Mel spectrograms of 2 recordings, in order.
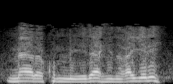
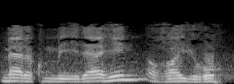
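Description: First: The r of ghayr takes an i vowel. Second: The r of ghayr takes a u vowel. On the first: The word is an adjective describing 'god'. "اخفض الراء منه واكسرها" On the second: The word stands as a substitute for 'god'. "والباقون قرأوا بالرفع"

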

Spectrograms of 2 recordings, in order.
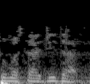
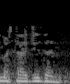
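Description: First: The word ends on a plain vowel, no -n. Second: The word ends with an added -n sound. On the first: The speaker calls it right. "منصوب علامة نصب الفتحة ما تنون" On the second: The speaker calls it wrong. "ما تقول مساجدا تمنع من الصرف"

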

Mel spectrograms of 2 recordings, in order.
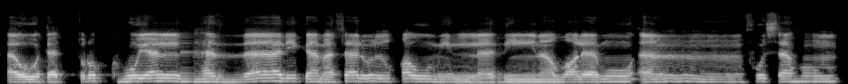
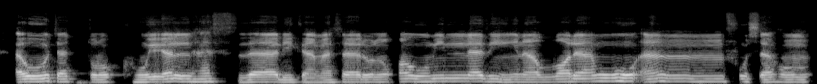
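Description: First: The th sound merges into the following dh. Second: The th sound is pronounced clearly before dh. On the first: "مثل ما فعلنا مع اركب الآن" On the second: "وله وجه الإظهار"

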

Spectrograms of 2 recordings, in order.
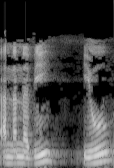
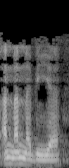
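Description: First: The word ends with a u vowel. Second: The word ends with an a vowel. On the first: The speaker calls it wrong. "Enggak boleh dibaca" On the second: The speaker calls it right.

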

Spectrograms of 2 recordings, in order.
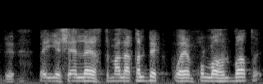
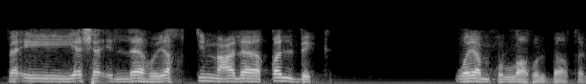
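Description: First: It runs straight on with no pause after قلبك. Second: It pauses after قلبك and the tone changes. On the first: The erasing of falsehood seems conditional on God's will. The speaker calls it wrong. "مش نحكي" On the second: The erasing of falsehood is unconditional. The speaker calls it right. "نوقف هون وقف مريح"

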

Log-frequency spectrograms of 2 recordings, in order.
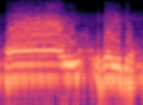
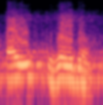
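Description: First: The opening vowel is drawn out long. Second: The opening vowel is short. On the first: The person called is far away. "إذا كان بعيدا" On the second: The person called is near. "إذا كان قريبا تقول"

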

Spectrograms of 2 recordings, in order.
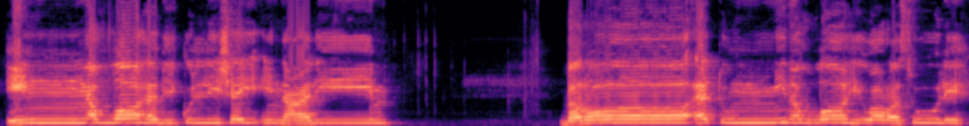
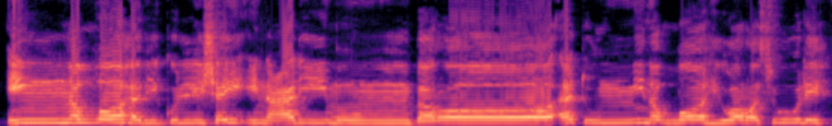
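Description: First: A full stop with a breath comes before 'Bara'a'. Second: The verses run together with no break. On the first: "ولي الوقف" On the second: "كده أنا وصلت"

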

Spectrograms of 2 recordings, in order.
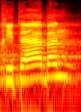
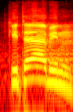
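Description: First: The word ends with the vowel a. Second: The word ends with the vowel i. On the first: "متى أنطق الفتحة" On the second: "متى أنطق الكسرة"

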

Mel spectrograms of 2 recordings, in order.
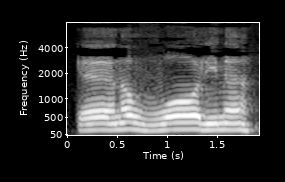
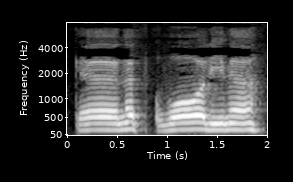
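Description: First: The t sound merges into the following z. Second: The t sound is pronounced clearly and separately. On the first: "ادغام" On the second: "اظهار"

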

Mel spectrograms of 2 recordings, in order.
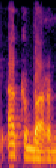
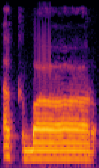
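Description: First: The vowel after the b is short. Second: The vowel after the b is drawn out long.

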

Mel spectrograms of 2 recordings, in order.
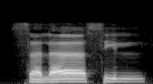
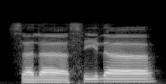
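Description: First: The word ends on the consonant l. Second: The word ends with a long final a. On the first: "oder ich sage Salasil. Salasil und lasse das Alif ganz weg" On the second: "Entweder sage ich Salasila"

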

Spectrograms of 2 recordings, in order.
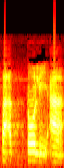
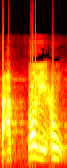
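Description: First: The word ends with an 'a' vowel. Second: The word ends with an 'u' vowel. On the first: The word takes the accusative ending in some canonical readings. "dalam sebagian kiro'ah sab'a dibaca apa? Fa'at-toli'a" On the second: The word takes the nominative ending in the usual reading. "Kan ada fa'at-toli'u"

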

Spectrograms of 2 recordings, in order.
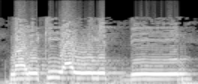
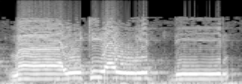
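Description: First: The first vowel of maliki is short. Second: The first vowel of maliki is long.

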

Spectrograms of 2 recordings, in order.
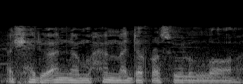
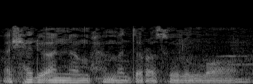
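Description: No difference in how they are said.

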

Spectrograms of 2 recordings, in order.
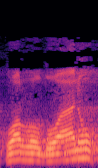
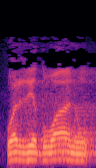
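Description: First: The r is followed by a 'u' vowel. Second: The r is followed by an 'i' vowel. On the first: "وضمها" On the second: "بكسر الراء"

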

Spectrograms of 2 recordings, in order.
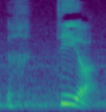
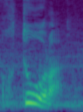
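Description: First: The vowel after t is a clear i. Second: The vowel after t is a clear u. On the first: "بالكسر اختيرة" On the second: "هذه بالضم"

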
